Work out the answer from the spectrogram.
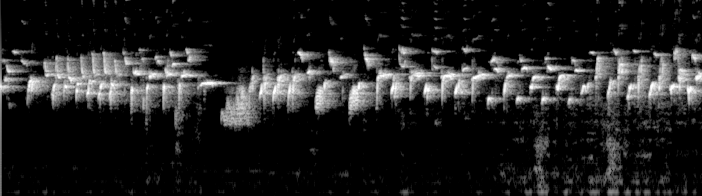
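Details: Goldfinch × canary hybrid (mule) singing a tutor song for teaching goldfinches and canaries: rapid, continuous high twittering of buzzy trills and metallic notes, with a lower rasping phrase around two seconds in; faint low taps near the end.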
